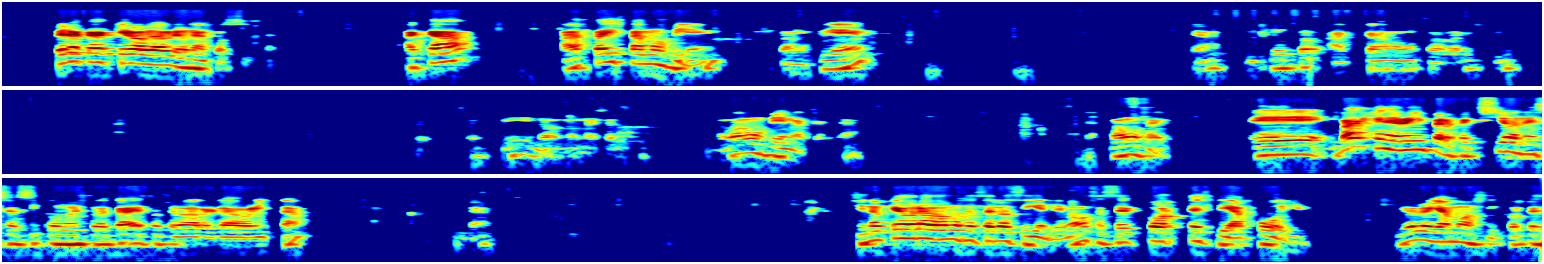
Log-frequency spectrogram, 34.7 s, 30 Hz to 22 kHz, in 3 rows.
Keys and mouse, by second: 0.3 middle click, 1.7 shift+middle click, 2.7 middle click, 3.2 Tab, 3.5 middle click, 4.2 shift+middle click, 4.6 middle click, 5.9 shift+middle click, 7.1 Tab, 7.7 Tab, 11.3-12.3 drag, 14.4-16.0 middle drag, 17.3 click, 18.6 middle click, 19.4 Tab, 19.9 middle click, 20.6 middle click, 21.4 middle click, 22.7 click, 23.5 click, 25.1 d, 25.9 d, 27.0 click, 27.5 middle click, 28.9 shift+middle click, 29.4 middle click, 30.5 shift+middle click, 31.4-32.6 middle drag, 33.0 shift+middle click.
